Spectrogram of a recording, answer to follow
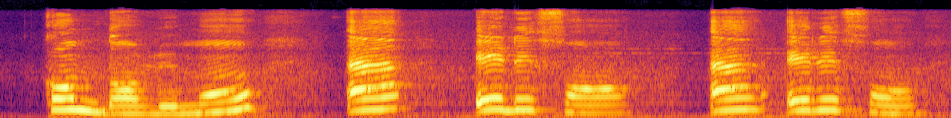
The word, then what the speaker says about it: éléphant: Par exemple, comme dans le mot un éléphant. Un éléphant. Ici, le PH se prononce F. F. Un éléphant.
